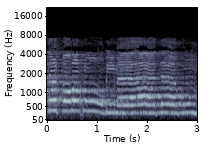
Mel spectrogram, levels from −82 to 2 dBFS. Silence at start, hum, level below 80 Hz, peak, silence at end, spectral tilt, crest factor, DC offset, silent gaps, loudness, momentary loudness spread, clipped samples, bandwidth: 0 s; none; -80 dBFS; -10 dBFS; 0 s; -2 dB/octave; 14 dB; under 0.1%; none; -24 LUFS; 6 LU; under 0.1%; 7.8 kHz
